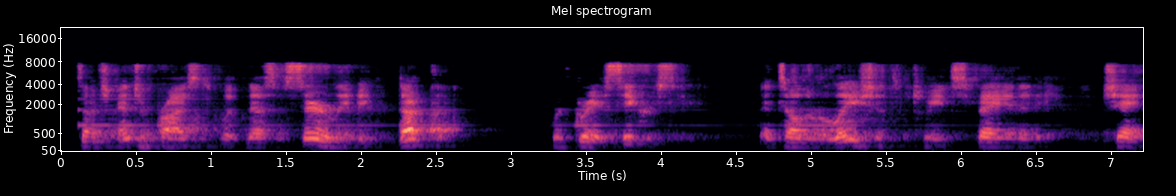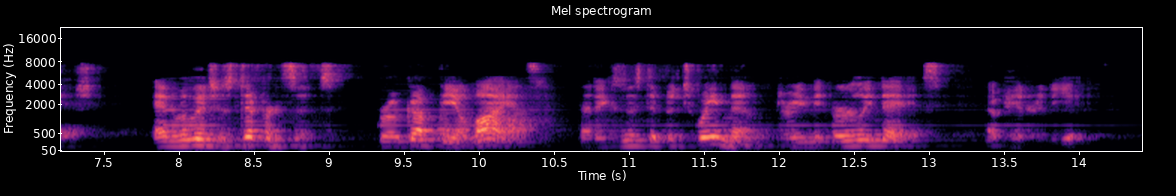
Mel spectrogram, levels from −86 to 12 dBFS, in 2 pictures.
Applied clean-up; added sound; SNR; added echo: neural mask model DeepFilterNet 3.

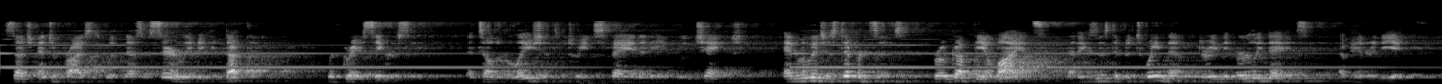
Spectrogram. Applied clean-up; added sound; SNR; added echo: none; Wind instrument, woodwind instrument; 15 dB; reverberation time 2.2 s.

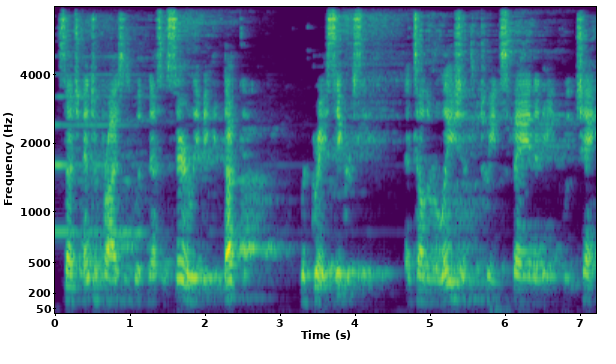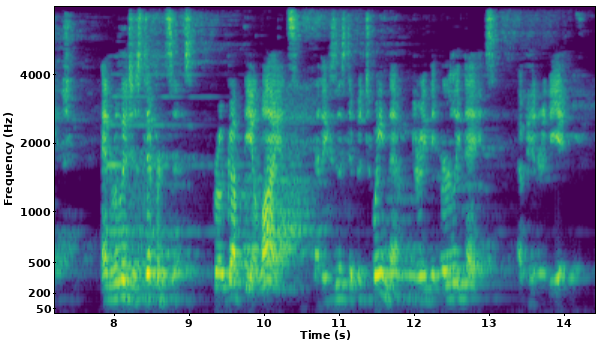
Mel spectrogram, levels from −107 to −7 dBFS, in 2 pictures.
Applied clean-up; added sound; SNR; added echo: classical method WPE with log-MMSE.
